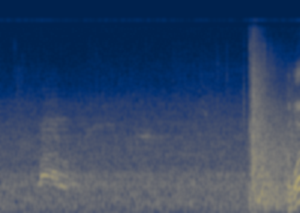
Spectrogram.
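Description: A single starter's pistol shot about three seconds in, starting the race, after a stretch of quiet stadium background.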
